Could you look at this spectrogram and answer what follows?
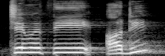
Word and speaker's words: Timotheadi: to ask you again that i'm pronouncing your name correctly timothy adi okay wonderful it's a private banker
